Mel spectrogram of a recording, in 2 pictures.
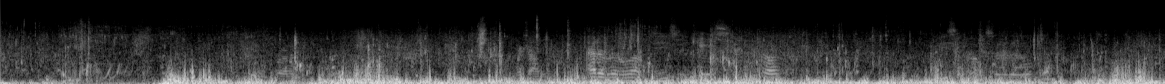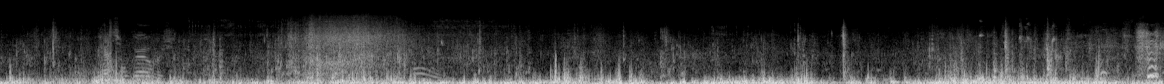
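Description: Wind rumbling on the microphone aboard a small fishing boat, loud and steady after a quieter first second or so, with a brief rushing hiss about two-thirds of the way through.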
